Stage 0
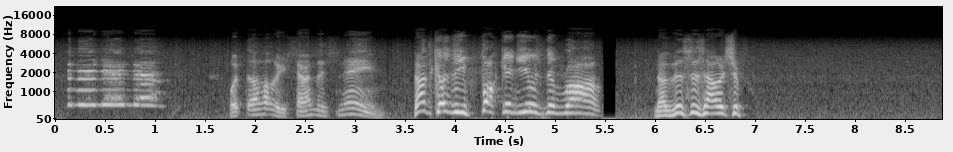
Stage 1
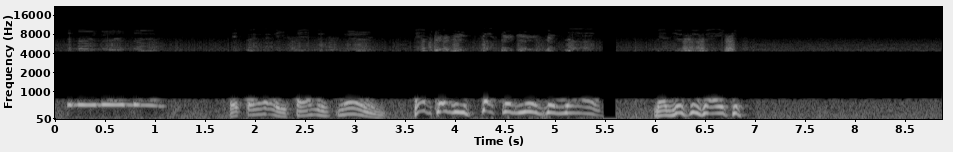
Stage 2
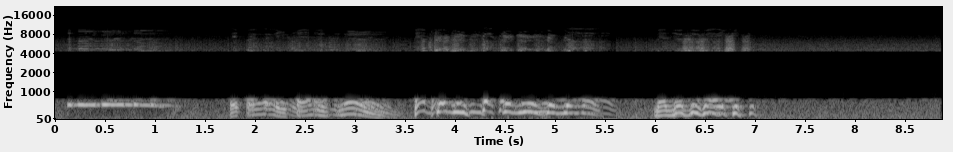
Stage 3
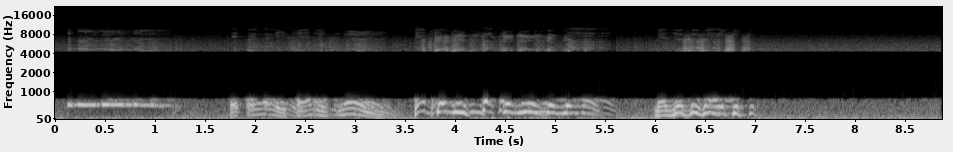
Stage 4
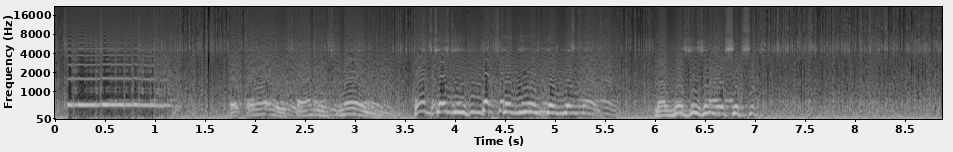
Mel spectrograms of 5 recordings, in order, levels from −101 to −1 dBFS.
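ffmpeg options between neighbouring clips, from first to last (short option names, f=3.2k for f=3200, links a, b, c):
-filter_complex "[0:a]acrossover=split=110|2500[a][b][c];[a]acompressor=threshold=-59dB:ratio=4[d];[b]acompressor=threshold=-29dB:ratio=4[e];[c]acompressor=threshold=-39dB:ratio=4[f];[d][e][f]amix=inputs=3:normalize=0,afftfilt=real='re*(1-between(b*sr/4096,710,4400))':imag='im*(1-between(b*sr/4096,710,4400))':win_size=4096:overlap=0.75,volume=-5dB"
-af "areverse,acompressor=mode=upward:threshold=-54dB:ratio=2.5,areverse,aecho=1:1:165:0.376,volume=3dB"
-af "equalizer=f=63:w=1.1:g=13.5,volume=5dB"
-af "aeval=exprs='val(0)+0.5*0.0335*sgn(val(0))':c=same,volume=-5dB"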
